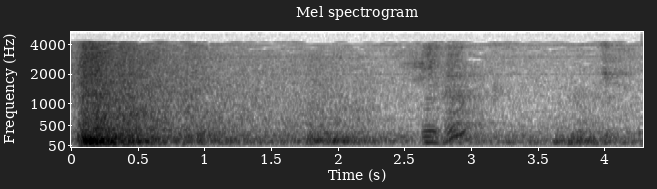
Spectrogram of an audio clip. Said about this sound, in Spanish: Truenos, truenos.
